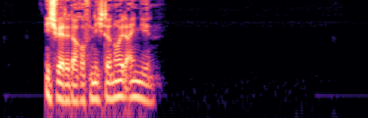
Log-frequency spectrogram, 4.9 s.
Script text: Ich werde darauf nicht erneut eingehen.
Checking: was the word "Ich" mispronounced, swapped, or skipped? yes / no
no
